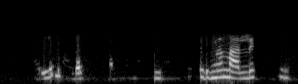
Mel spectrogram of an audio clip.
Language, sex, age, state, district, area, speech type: Malayalam, female, 30-45, Kerala, Pathanamthitta, rural, conversation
